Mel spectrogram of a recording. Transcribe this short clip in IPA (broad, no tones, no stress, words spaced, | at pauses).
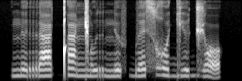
nɘra ǃaŋ͡ǁurnøf bɛs ʁʷɘɡʲø d͡ʒɔ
